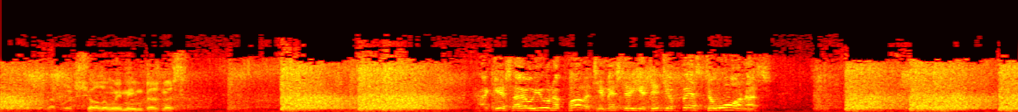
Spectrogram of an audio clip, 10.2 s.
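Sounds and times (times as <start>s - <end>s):
loud gunshots: 0.0s - 0.7s, 1.8s - 4.7s, 8.1s - 10.1s
speech: 0.6s - 2.6s, 4.8s - 8.2s.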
